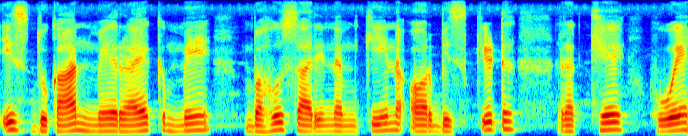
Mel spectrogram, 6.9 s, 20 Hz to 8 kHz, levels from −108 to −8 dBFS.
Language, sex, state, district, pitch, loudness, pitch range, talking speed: Hindi, male, Uttar Pradesh, Lucknow, 140 Hz, -21 LUFS, 130-160 Hz, 115 wpm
